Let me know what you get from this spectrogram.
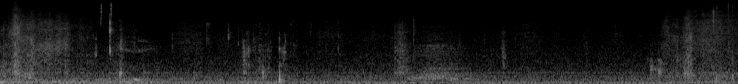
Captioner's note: scratching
